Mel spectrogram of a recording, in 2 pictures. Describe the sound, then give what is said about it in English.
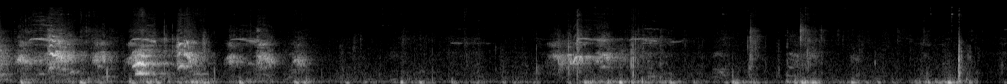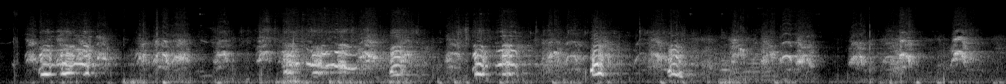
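Several small dogs yap and bark excitedly in rapid, overlapping bursts, with a short lull before the high-pitched yapping resumes louder and more frantic. “Little yappy dogs.”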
